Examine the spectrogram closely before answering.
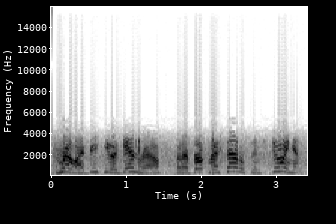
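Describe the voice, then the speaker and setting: A spirited young rider in an early talkie, bright, teasing and high-voiced. The thin, phone-like soundtrack carries a layer of hiss. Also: female voice, expressive, fairly quick. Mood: playful. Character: lively, playful young woman rider. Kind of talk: 1930s film acting. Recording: tinny, hissy 1930 film soundtrack.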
